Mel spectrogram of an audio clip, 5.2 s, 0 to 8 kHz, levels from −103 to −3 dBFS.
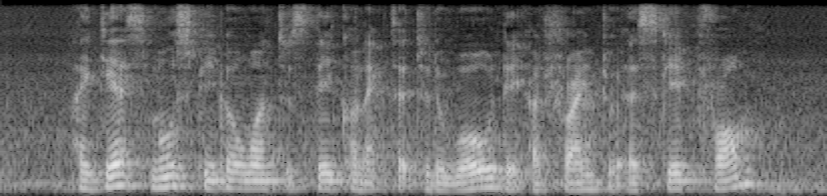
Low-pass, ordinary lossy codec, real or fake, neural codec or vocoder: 7.2 kHz; none; fake; codec, 16 kHz, 16 kbps, FunCodec, trained on Chinese and English, 50 frames a second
